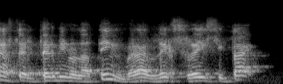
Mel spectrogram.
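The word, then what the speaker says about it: lex rei sitae: Y nuestra ley de norma judicial más claramente, ¿verdad?, pone hasta el término latín, ¿verdad?, lex rei citae, o lex rei cite, como se pronuncia, ¿verdad?, situación de los bienes.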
